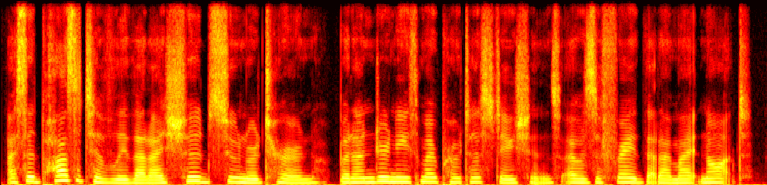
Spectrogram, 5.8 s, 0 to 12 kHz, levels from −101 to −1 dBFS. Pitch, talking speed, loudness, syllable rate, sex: 235 Hz, 200 wpm, -18 LUFS, 5.4 syllables/s, female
